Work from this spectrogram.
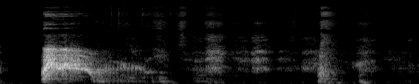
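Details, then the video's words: Boston Terrier on night watch indoors, barking at his own shadow in the window or at something moving outside the house; one loud sharp bark that trails off, followed by several softer short huffs and grumbles. "Boston Terriers - Night Watch Went Wrong Series"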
